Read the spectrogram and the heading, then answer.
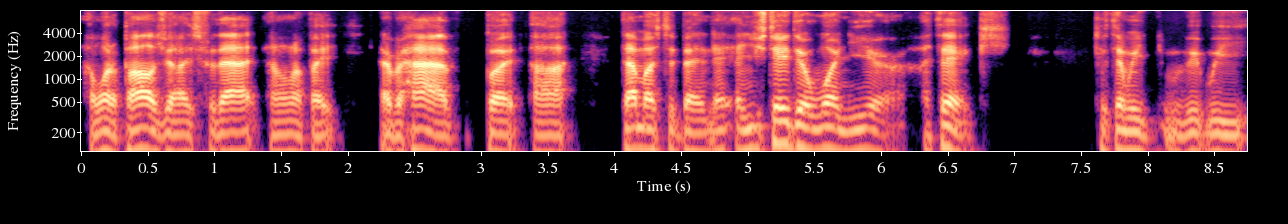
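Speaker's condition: Stuttering; stuttering since about kindergarten, described as neurological, long hidden; still stutters at older age; sometimes cannot get a word out, mind clear but speech blocks; repeated sounds

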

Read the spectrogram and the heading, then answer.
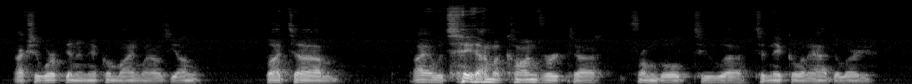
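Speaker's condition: No condition

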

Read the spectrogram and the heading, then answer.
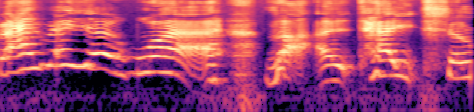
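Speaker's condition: Cerebral palsy; affects speech and mobility

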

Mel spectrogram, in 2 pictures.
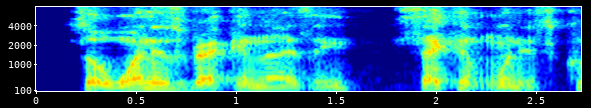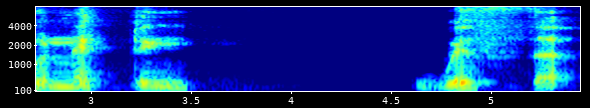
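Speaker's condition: Cerebral palsy; unable to walk

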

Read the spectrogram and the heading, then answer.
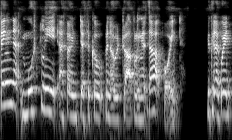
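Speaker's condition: Deafness; learned to speak through speech therapy, progressive eyesight loss, learning braille; struggles hearing loudspeakers, often needs repetition, accent in foreign languages

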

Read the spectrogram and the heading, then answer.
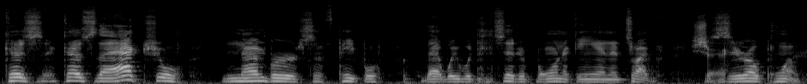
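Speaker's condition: Cerebral palsy; wheelchair user

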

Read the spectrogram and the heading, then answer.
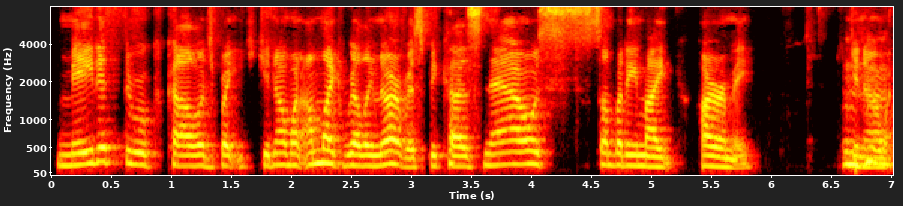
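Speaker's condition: Stuttering; prolonged sounds

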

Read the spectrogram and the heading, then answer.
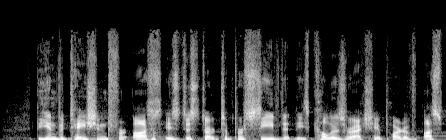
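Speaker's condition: No condition

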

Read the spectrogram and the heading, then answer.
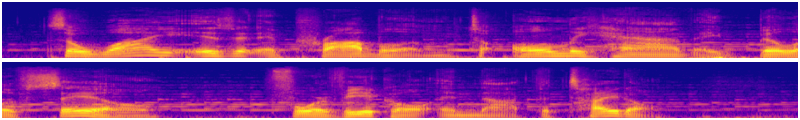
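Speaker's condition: No condition

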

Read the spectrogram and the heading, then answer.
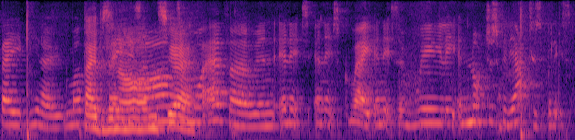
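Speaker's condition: No condition

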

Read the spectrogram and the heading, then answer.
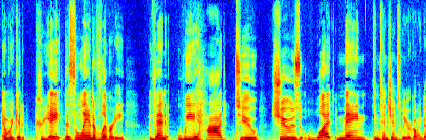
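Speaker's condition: No condition

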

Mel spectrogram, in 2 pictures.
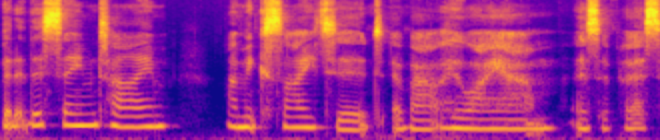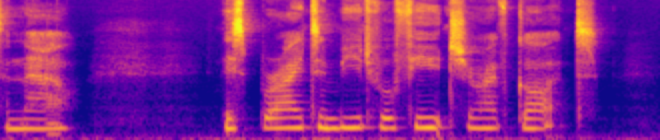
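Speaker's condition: No condition

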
